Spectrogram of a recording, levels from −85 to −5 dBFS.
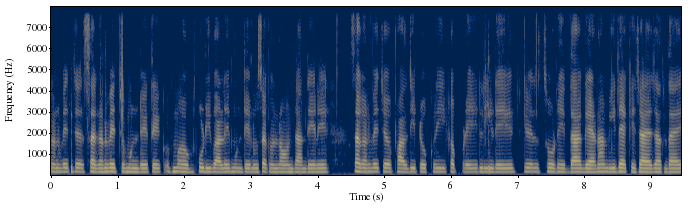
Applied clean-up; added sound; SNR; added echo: neural diffusion model UNIVERSE++.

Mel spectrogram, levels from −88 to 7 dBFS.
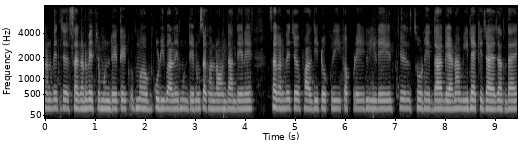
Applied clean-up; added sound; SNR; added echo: neural separator model SepFormer DNS4.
